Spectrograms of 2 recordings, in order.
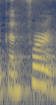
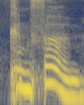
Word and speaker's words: confirm: Ok, từ verify nhấn trọng âm ở âm số 1 và từ confirm nhấn ở âm số 2. Verify. Verify. Confirm.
